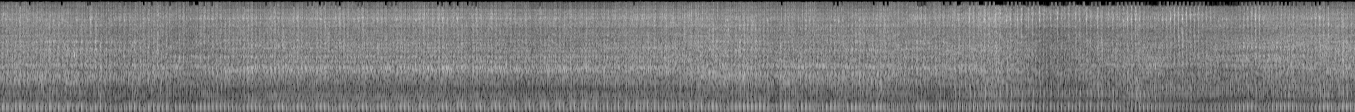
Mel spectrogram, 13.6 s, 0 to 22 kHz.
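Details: 1981 Briggs and Stratton single-cylinder on a garden tiller, after a carburetor rebuild, air cleaner off, checked for leaks: loud, steady putter at even speed with only a brief dip and recovery. Runs smoothly.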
